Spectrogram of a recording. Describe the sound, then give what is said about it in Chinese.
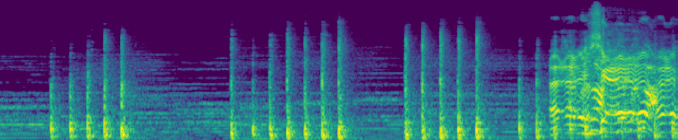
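Shepherds knock on the wooden door of an inn: three quick bursts of firm knocks, about five or six raps each with short pauses between, followed by a brief loud voice or noisy outburst at the end. “那颗星星停在这个客店的上方、哎、我们敲敲门问问看吧。”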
